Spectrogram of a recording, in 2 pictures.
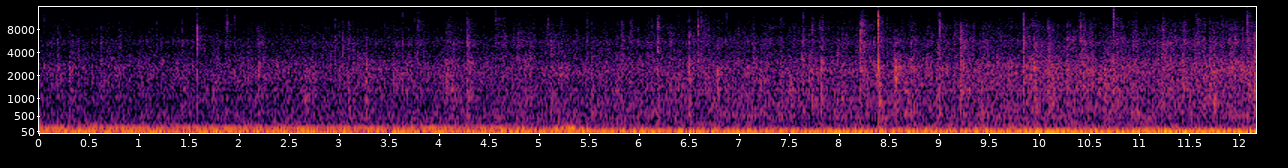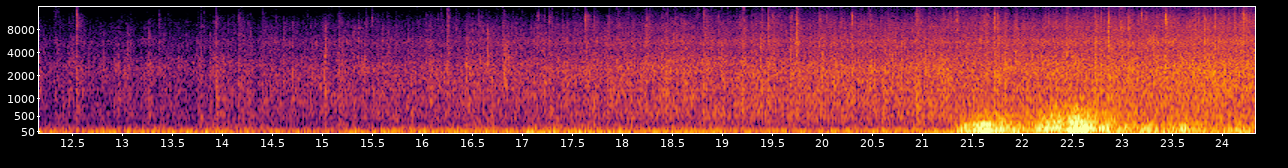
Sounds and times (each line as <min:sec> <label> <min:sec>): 0:00.0 it begins to rain 0:24.3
